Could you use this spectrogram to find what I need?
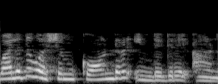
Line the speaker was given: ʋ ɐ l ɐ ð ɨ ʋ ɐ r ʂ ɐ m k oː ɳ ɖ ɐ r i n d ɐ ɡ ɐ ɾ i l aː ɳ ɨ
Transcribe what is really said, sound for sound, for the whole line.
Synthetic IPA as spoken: ʋ ɐ l ɐ ð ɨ ʋ ɐ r ʂ ɐ m k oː ɳ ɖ ɐ r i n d ɐ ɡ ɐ ɾ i l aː ɳ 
